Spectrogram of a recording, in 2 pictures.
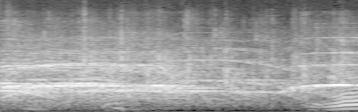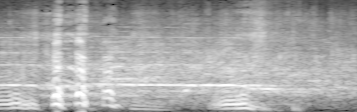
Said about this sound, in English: Come on, women, you need to, come on. Husbands, I want a big cheer from the women here. I'm giving you a shout out today.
